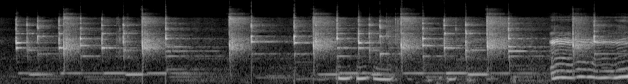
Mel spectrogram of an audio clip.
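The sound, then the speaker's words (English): An iPhone ringtone plays on its own, a bright, plucky melody of quick repeated notes in a steady bouncing rhythm, clear, with no voices. “How do you hear the iPhone ringtone?”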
